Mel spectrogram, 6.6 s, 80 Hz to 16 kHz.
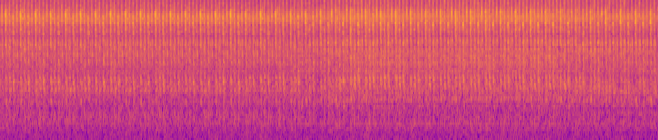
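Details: Toyota 2.2 diesel idling with a hard, sharp knock about three times a second, rough idle and power loss from a faulty injector, before injector replacement.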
